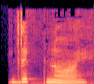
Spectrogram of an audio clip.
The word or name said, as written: dipnoi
